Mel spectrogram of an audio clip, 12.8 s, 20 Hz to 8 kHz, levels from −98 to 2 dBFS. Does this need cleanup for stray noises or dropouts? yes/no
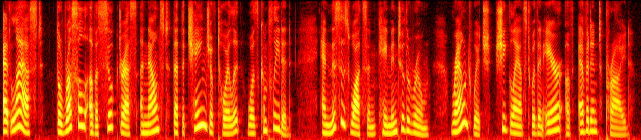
no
